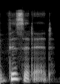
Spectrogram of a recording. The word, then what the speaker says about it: visited: If the verb ends in t or d, you need the extra syllable like the word visit. Visit ends in t. So in the past we say visited.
